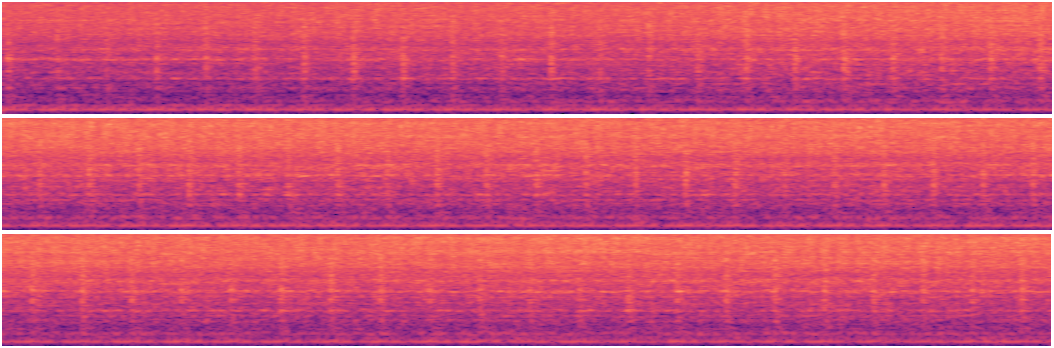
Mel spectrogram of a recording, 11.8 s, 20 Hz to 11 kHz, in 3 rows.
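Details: 2002 Dodge Ram 4.7 V8 at idle: loud, steady rapid knock over the engine note; three mechanics say it needs a new motor, owner asks if something else could cause it, cause unconfirmed.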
